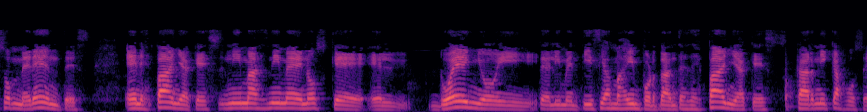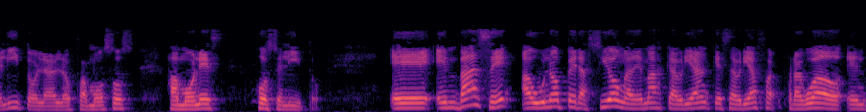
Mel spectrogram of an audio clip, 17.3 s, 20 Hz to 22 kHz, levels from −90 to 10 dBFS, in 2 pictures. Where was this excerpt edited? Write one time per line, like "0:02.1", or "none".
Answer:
0:05.4

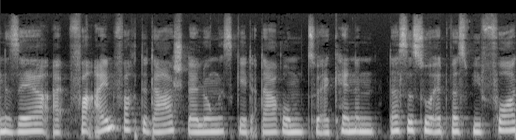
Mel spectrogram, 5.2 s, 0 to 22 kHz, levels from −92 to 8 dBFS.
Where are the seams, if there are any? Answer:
0:02.6
0:03.8

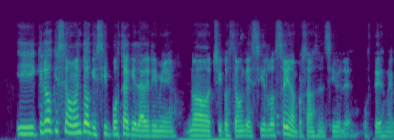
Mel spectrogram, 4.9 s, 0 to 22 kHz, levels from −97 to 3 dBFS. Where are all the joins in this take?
none

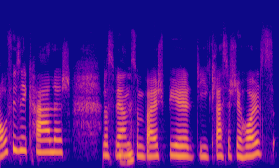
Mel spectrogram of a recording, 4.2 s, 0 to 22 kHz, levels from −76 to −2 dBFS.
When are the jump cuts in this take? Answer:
0:01.5

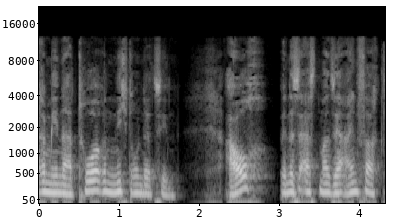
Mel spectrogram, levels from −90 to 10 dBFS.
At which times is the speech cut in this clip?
none

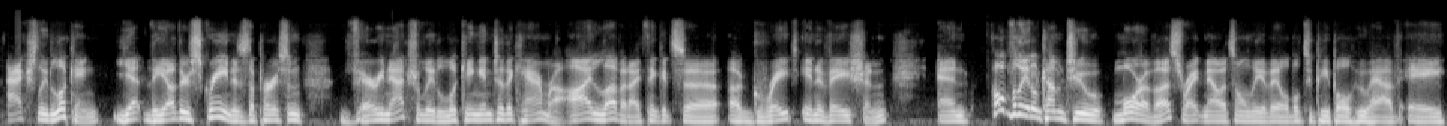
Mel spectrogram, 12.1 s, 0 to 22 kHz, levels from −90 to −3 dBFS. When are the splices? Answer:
none

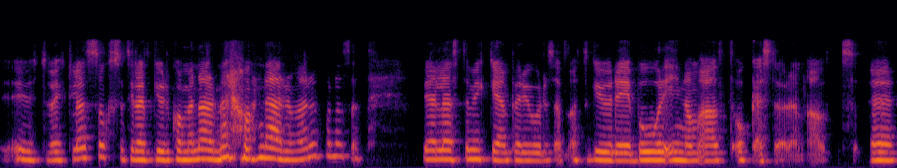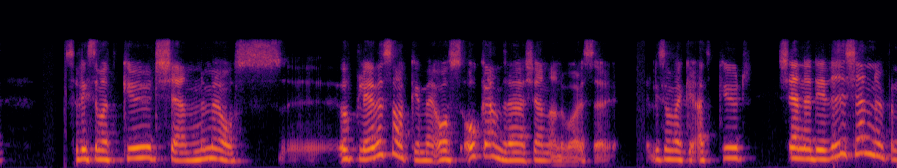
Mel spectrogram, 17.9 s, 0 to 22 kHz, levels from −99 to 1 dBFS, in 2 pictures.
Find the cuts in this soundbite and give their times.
0:05.6

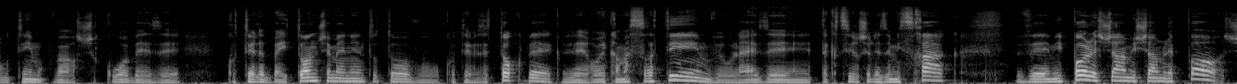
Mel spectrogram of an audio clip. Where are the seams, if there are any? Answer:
0:05.6

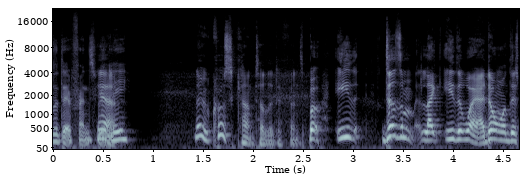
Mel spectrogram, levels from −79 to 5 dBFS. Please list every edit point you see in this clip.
none

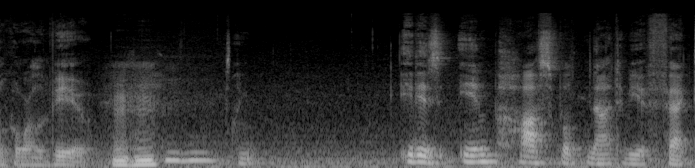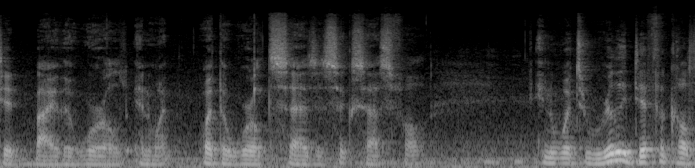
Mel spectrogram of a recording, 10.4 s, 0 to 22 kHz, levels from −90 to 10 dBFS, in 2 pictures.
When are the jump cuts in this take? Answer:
0:01.7
0:09.2

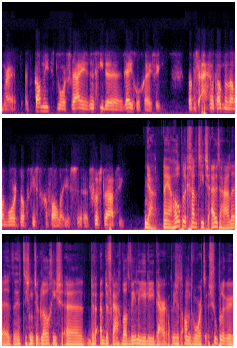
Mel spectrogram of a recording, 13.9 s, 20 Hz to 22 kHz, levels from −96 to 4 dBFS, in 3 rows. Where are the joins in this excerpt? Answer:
none

